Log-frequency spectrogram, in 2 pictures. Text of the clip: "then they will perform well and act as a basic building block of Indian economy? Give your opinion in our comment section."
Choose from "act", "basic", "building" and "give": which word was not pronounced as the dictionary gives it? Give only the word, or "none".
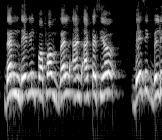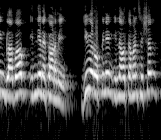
none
